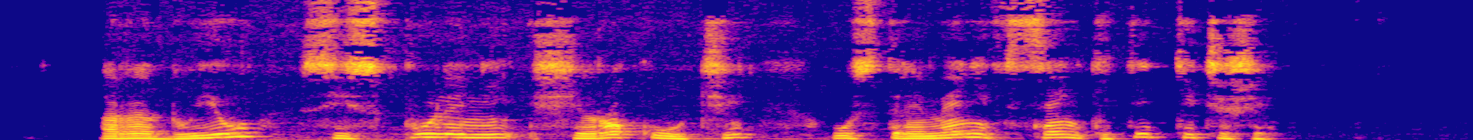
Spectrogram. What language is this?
Bulgarian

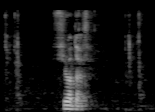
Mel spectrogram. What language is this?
Russian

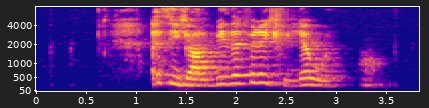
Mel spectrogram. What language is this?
Kabyle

